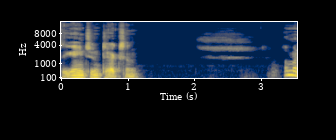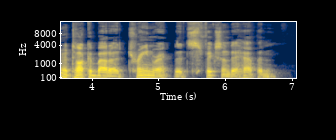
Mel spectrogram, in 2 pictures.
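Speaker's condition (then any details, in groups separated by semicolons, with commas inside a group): No condition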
